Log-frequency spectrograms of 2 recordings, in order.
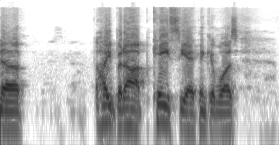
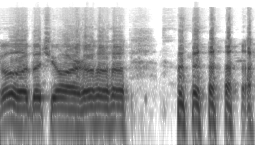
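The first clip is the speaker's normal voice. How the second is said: suggestive teasing; much slower than usual. Retold or imitated. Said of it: "everyone's just gonna be like".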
